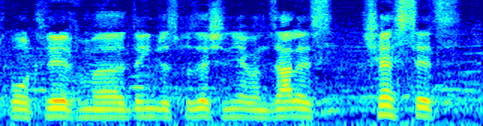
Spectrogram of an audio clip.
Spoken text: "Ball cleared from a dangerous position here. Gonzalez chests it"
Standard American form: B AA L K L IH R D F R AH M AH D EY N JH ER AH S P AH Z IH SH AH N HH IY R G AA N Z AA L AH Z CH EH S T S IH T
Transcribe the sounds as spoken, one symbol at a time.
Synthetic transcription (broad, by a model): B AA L K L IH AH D F R AH M AH D EY N JH ER AH S P AH Z IH SH AH N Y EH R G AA N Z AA L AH S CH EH S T IH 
